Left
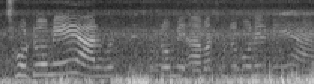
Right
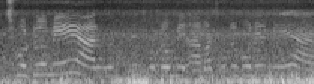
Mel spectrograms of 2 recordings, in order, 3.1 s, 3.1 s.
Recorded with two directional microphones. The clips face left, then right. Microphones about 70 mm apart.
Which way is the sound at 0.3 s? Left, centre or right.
Centre.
